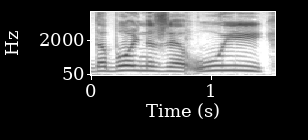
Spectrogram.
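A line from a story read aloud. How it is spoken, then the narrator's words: Pained moan. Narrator (Russian): простонал он милиционеру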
